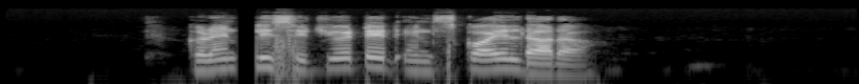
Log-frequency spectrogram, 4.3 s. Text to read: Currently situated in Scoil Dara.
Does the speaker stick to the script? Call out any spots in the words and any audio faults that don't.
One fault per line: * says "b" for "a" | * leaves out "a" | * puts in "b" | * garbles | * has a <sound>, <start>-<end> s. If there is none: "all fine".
* has a dropout, 1.2-1.3 s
